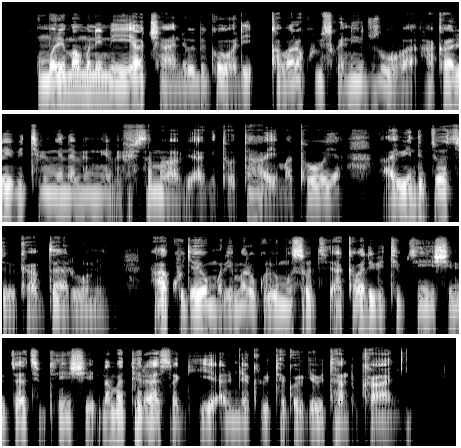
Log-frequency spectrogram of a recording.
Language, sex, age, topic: Rundi, female, 18-24, agriculture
